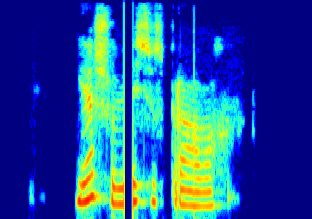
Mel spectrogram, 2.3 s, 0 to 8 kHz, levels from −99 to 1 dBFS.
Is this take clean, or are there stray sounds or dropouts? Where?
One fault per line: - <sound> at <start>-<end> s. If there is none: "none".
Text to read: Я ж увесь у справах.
- dropout at 0.9-1.0 s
